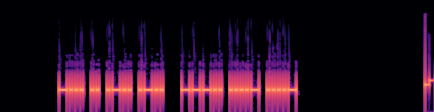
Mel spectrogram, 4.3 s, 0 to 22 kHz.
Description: Morse code, heard as a keyed tone, about 44 wpm, 700 Hz. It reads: BILL 844
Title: CWT Exchange 45wpm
